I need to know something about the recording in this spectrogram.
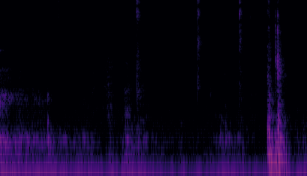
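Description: Near silence with a few faint, isolated clicks and taps from small craft scissors snipping washi tape and handling paper pieces, and a slightly louder tap near the end.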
